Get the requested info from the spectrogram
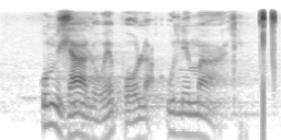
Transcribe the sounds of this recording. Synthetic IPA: um̩ɮalɔwɛb̥ʱɔla̰unɛmaːli

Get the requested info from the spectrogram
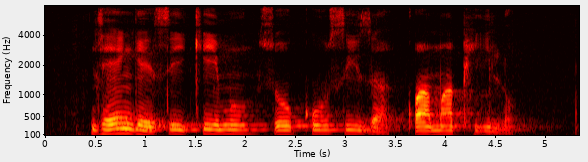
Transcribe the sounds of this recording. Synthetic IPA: nd͡ʒʱɛŋɡʱesik̬ʼimusok̬ʼusizak̬ʼwamapʰiːlɔ̰

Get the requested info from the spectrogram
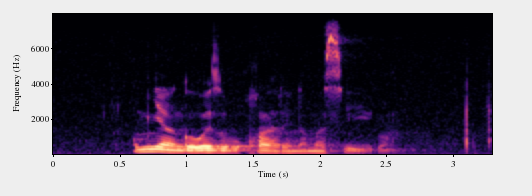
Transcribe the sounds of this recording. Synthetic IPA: um̩ɲaŋʱɔwɛzoɓuk͡xʰwaɾ̤inamasiːk̬ɔ̰

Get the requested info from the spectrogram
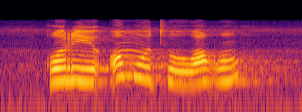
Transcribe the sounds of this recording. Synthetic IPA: ɣʊrɪʊmʊtʰʊwaɣʊ

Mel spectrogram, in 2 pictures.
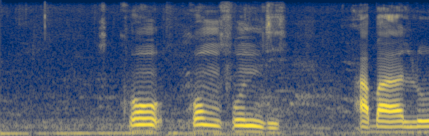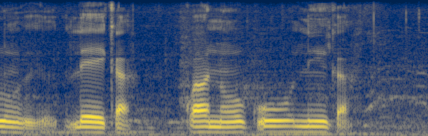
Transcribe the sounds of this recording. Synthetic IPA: kʼoɱ̩fundʱi | aɓalu | lɛkʼa̰ | kʼwanokʼuniːkʼa̰

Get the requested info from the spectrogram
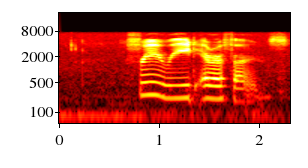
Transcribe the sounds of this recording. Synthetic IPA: fɹiːɹiːdɛɹofõʊ̃nz̥

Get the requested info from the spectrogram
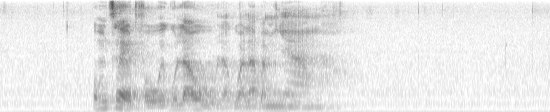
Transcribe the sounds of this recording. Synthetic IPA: um̩tʰɛt͡fʰɔwek̬ulawulak̬walaɓam̩ɲaːma

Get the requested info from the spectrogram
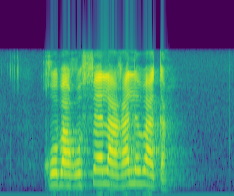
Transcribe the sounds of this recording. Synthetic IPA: ɣʊbaɣʊfɛlaɣalɪbaːkʼa

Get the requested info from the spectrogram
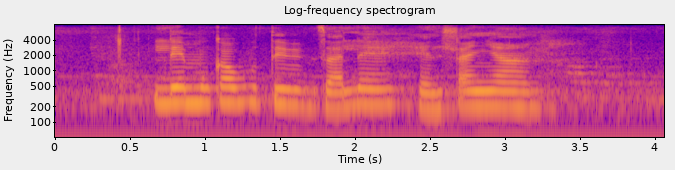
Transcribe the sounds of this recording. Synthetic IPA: lemukaβutiβd͡zalɛɦɛnɬaɲaːna

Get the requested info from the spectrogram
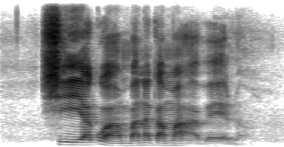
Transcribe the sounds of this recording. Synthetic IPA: ʃijakuɦambanakamaɦaβɛːlɔ

